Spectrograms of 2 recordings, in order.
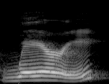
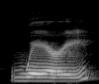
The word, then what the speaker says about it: wary: Notice that pronunciation, air, wear, wary. Repeat that, wary.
